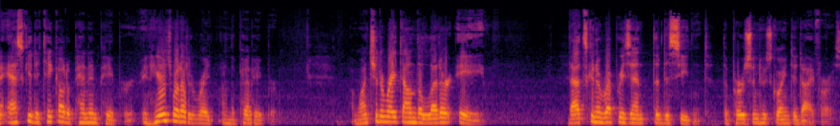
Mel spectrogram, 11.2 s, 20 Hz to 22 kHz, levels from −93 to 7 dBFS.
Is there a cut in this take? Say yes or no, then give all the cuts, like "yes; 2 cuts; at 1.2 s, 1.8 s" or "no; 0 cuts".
yes; 4 cuts; at 2.5 s, 2.8 s, 3.4 s, 7.6 s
